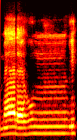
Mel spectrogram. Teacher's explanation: Tabrak-tabrak aja, padahal ada hukum di situ, harus ditahan dulu mimnya. Karena ada 2 mim di situ.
